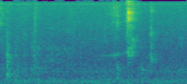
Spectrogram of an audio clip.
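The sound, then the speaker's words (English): Someone crunches into a pear: a few crisp, wet bites at irregular intervals, one noticeably louder than the rest, over a low steady background hum with no talking. “When you crunched that pear, it sounded just like a raw carrot.”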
